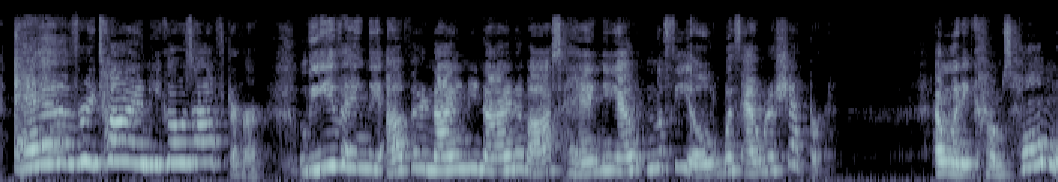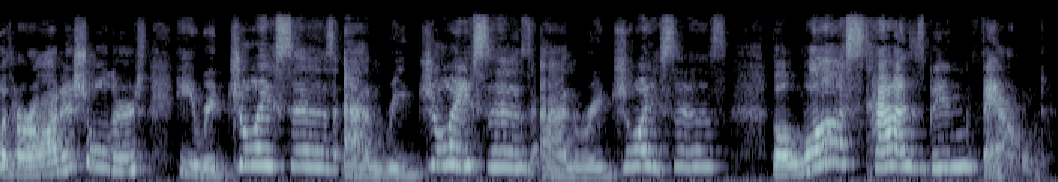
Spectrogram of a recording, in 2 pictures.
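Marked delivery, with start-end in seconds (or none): 0.1-5.4 high-pitched indignant complaint; exasperated. Acted. Sheep complaining the shepherd always chases Hannah, exasperated. 10.3-17.5 slow, drawn-out, higher-pitched proclamation; mock-grand. Jealous sheep describing the shepherd's celebration, mock-grand.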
